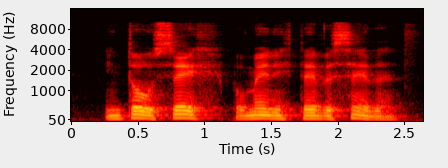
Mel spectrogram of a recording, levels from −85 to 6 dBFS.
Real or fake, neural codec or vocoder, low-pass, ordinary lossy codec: real; none; 9.9 kHz; none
